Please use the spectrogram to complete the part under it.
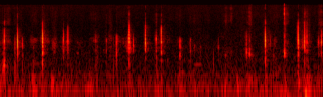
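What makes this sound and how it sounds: Black plastic glove claws tap and scratch a single small solid dry ice pellet resting on dark fur. The result is a quick, irregular patter of short, dry clicks with bright tips and no ring, over a soft low rumble.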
